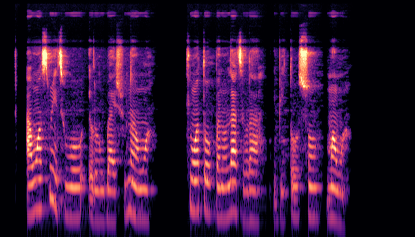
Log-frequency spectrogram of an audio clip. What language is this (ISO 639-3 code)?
yor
